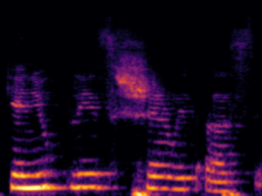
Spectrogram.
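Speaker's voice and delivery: normal talking voice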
